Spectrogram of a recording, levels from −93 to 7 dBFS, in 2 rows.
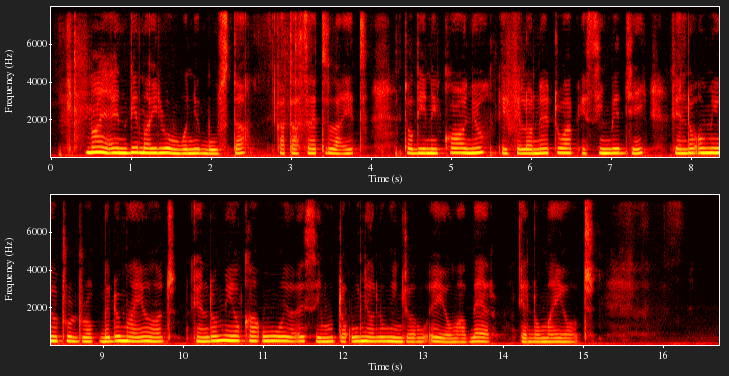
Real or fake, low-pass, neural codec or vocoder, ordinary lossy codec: fake; none; codec, 16 kHz, 2 kbps, FunCodec, trained on LibriTTS, 25 frames a second; none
